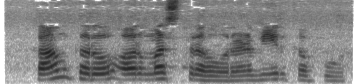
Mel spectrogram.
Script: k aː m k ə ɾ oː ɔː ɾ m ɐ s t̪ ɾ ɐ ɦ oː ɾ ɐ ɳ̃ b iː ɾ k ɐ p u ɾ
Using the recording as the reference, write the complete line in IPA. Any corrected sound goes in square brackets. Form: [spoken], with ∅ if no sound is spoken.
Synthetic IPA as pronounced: k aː m k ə ɾ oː ɔː ɾ m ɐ s t̪ ɾ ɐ ɦ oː ɾ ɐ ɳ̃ b iː ɾ k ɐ p [uː] ɾ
